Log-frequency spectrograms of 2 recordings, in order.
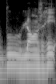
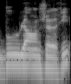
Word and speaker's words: boulangerie: je vais donc toi tu as dit boulangerie, je crois boulangerie en trois syllabes et moi j'aurais plutôt tendance à le dire boulangerie en quatre syllabes."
